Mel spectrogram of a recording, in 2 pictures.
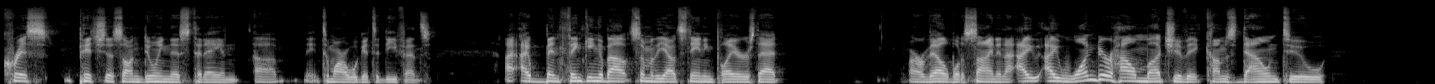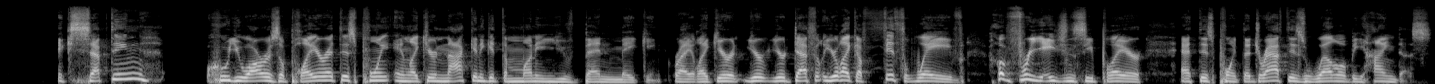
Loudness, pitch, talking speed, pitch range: -18 LUFS, 140 Hz, 180 wpm, 125-160 Hz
